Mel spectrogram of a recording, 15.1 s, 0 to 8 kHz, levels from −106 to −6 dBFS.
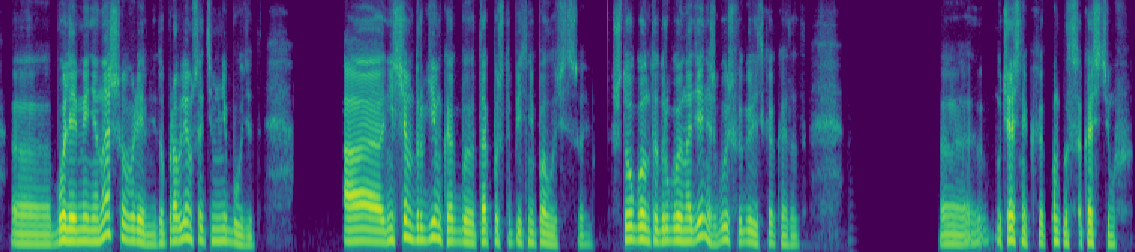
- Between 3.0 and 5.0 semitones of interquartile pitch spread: Yes, average, 4.1 semitones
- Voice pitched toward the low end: Yes, low, 130 Hz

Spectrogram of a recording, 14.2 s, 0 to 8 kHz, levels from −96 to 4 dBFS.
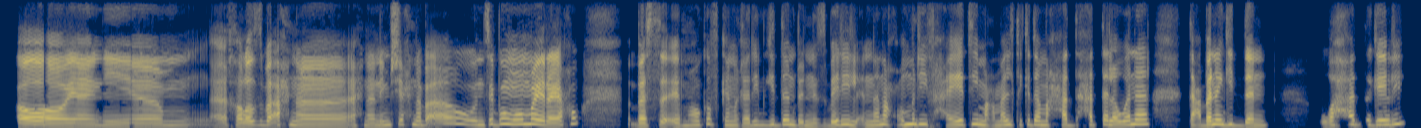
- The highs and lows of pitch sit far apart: No, average, 3.4 semitones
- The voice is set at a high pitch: Yes, high, 235 Hz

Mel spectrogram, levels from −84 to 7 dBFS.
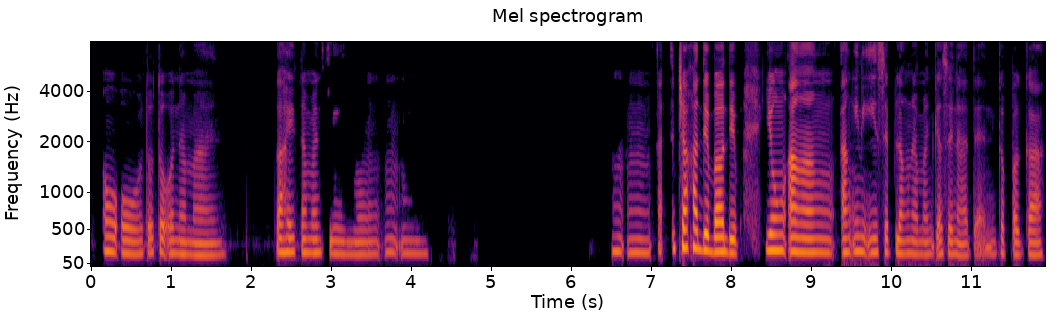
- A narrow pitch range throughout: Yes, narrow, 2.2 semitones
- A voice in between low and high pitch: Yes, medium, 180 Hz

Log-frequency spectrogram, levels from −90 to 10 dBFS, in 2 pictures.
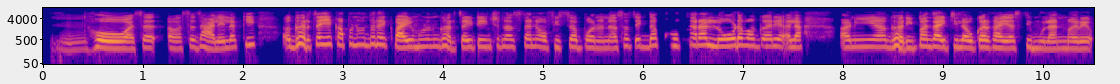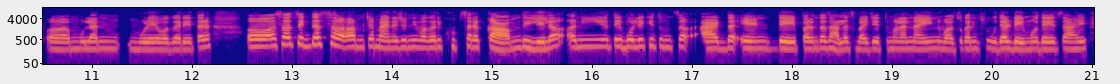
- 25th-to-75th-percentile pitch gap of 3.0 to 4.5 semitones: Yes, average, 3.6 semitones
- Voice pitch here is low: No, high, 235 Hz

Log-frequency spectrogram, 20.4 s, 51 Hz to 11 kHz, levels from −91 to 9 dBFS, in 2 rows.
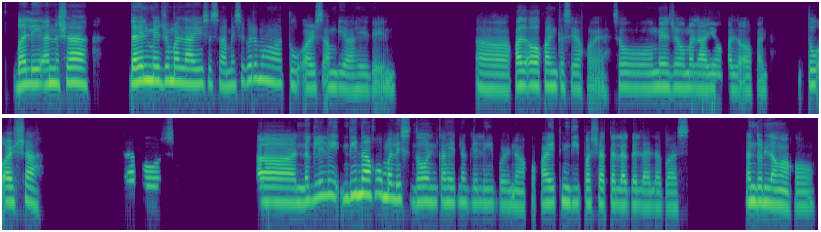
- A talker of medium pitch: No, high, 195 Hz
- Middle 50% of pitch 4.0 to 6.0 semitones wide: No, average, 3.5 semitones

